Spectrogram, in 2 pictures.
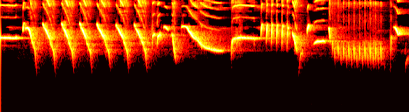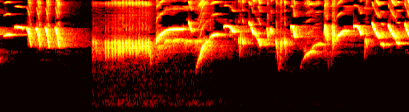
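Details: Canary song intended to make a quiet canary start singing: quick trills of repeated downward-sweeping notes, a dense buzzy phrase around the middle, then more varied rolling trills.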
